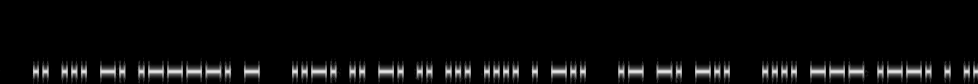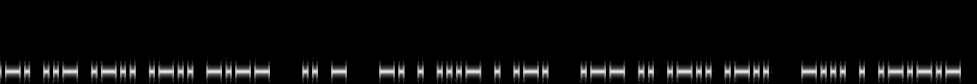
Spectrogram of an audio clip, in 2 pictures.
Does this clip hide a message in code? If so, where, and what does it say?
Yes: Morse code from 0.3 to 19.4 s, heard as a keyed tone, about 25 wpm, 600 Hz. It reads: ISN'T FINISHED AND HOPEFULLY IT NEVER WILL BE.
